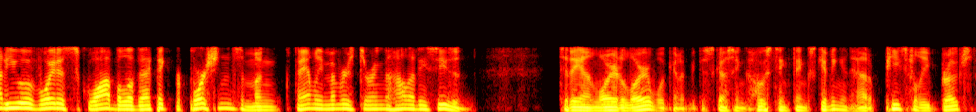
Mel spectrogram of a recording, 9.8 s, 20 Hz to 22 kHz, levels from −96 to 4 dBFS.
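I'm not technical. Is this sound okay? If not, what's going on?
No. Throughout the clip, the speech has been squeezed through the iLBC codec, a phone-call compression method. It codes the sound in 20 ms chunks, each handled on its own, and keeps nothing above about 3.8 kHz. That is why the speech sounds muffled and boxed-in, like a phone line, with a plainly audible rough, slightly synthetic edge on the voice for the whole recording.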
